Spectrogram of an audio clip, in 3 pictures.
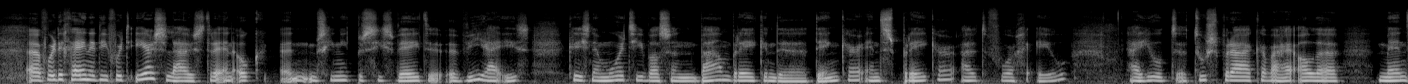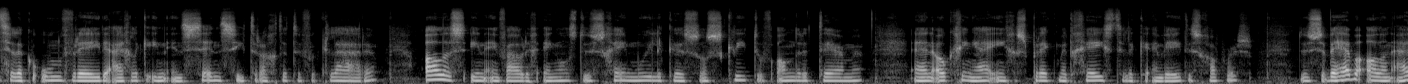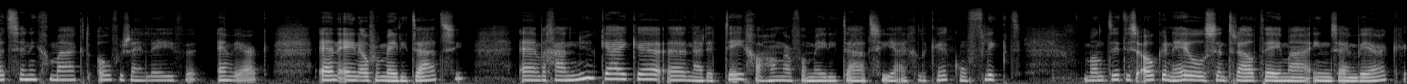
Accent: Dutch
